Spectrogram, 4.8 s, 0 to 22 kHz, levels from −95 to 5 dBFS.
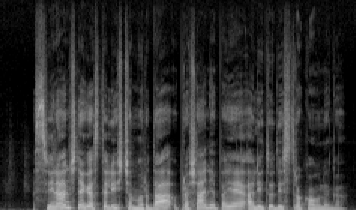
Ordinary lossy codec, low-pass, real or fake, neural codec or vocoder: none; none; real; none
